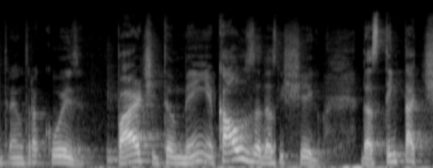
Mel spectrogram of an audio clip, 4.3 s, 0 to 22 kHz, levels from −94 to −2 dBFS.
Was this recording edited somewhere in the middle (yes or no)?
yes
